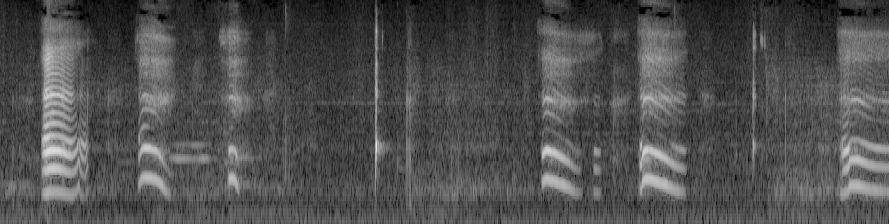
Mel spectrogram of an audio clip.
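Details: Infant girl babbling and squealing, broken by short, sharp, abrupt catches of breath every few seconds; hiccups.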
